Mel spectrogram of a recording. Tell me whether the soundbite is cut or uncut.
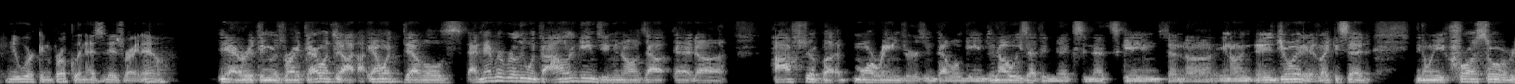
uncut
